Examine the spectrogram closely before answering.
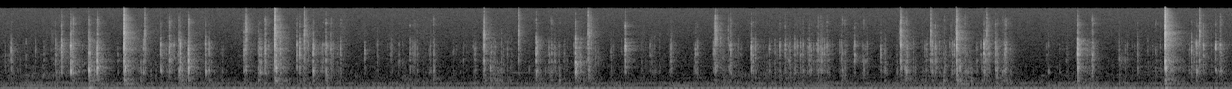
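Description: Typing on a computer keyboard: irregular key clicks in quick runs, over a faint steady low hum.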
